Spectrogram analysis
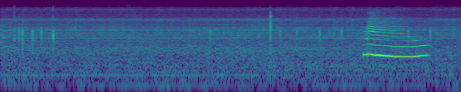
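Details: Indoor female cat, once a stray, asks to be let outside with a single loud, level, slightly falling meow near the end, after several seconds of near silence with faint clicks.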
